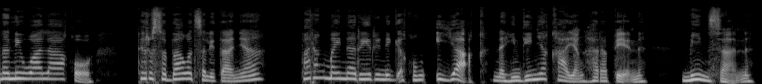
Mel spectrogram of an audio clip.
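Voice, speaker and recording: A woman playing a remorseful secretary and mistress, narrating her forbidden love in an expressive, confessional audio drama style. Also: medium pitch, dry recording, clean studio sound.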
